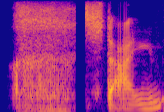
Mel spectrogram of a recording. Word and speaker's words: Stein: also it'sin bro yeah it's sh not no how do you say his name Einstein yeah yeah Einstein eisenstein yeah but in German it's a sh likein Stein that's why it's different that's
